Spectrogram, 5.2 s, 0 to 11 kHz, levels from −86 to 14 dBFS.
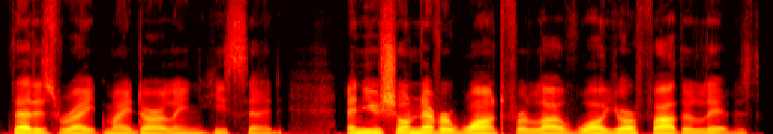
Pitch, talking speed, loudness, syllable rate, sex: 160 Hz, 210 wpm, -18 LUFS, 5.2 syllables/s, female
